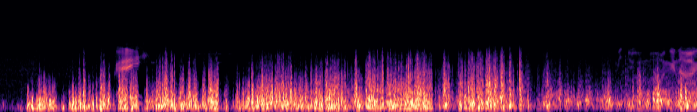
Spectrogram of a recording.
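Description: Strong wind blowing along the Manila Bay waterfront, buffeting the microphone in loud, continuous gusty rumbles for the whole stretch.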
